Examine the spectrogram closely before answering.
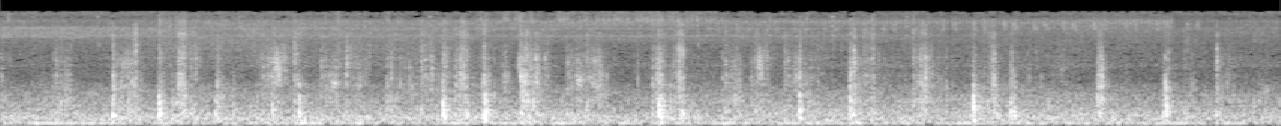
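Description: Footsteps crunch steadily on dry dirt and grass.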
